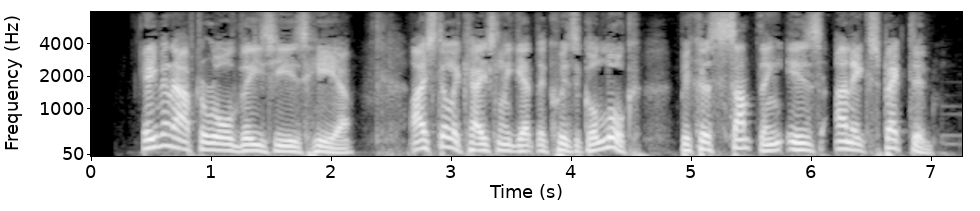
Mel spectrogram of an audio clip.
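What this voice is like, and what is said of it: Speaks with a noticeable accent. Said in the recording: “More often, it is because of my accent.”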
